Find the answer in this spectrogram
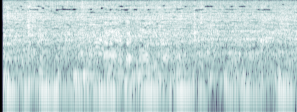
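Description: Voices over music with a low beat pulsing about twice a second.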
